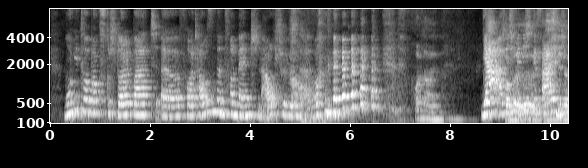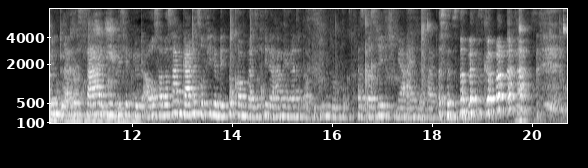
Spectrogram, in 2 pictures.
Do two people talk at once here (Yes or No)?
Yes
